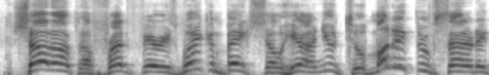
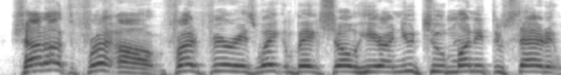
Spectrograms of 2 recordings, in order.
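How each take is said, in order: First: It is said in a put-on announcer voice. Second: It is said in a plain, casual speaking voice.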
